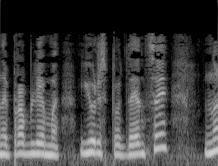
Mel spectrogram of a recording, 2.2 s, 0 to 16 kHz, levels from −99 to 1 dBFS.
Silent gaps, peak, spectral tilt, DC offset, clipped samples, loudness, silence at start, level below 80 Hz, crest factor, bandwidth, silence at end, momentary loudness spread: none; -12 dBFS; -6.5 dB/octave; under 0.1%; under 0.1%; -28 LUFS; 0 s; -60 dBFS; 14 dB; 8.4 kHz; 0 s; 4 LU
